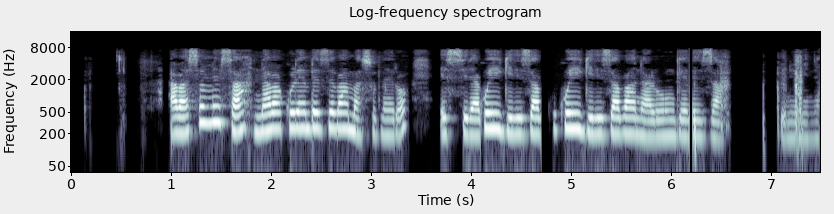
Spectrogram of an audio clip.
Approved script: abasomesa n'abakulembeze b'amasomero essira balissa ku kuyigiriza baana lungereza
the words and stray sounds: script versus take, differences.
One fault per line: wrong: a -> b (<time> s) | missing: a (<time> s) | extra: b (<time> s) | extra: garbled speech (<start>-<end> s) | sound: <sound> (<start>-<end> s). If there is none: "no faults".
wrong: balissa -> kuyigiriza (4.1 s)
sound: dropout (6.2-6.2 s)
